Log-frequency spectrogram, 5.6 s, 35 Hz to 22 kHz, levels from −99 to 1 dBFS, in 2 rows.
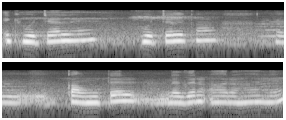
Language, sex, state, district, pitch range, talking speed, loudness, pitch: Hindi, female, Goa, North and South Goa, 225-265 Hz, 95 wpm, -18 LUFS, 240 Hz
